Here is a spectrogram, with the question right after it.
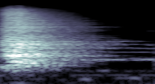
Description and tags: Bonks, bashes and scrapes recorded in a hospital at night.
hit, hospital, percussion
